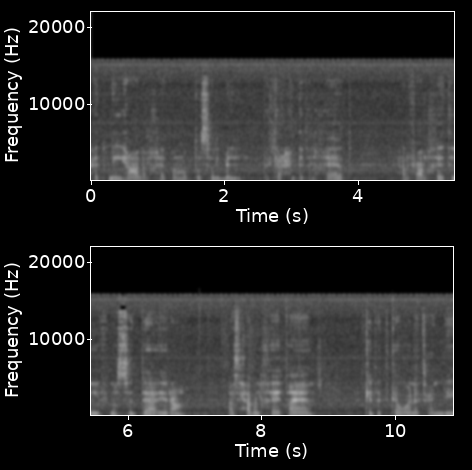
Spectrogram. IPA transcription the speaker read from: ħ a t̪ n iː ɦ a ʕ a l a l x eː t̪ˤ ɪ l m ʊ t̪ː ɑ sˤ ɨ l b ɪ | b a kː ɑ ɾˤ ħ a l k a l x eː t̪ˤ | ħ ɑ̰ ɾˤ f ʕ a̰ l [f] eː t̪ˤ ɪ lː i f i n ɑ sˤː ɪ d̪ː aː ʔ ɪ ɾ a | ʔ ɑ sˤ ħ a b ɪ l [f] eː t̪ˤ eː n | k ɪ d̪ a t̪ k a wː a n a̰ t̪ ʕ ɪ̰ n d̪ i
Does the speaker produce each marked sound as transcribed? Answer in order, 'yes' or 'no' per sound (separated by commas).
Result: no, no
